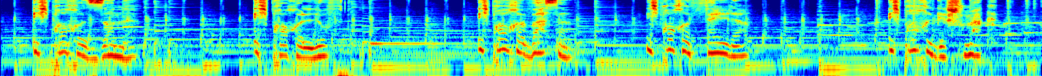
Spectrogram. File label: female german canarias comercial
